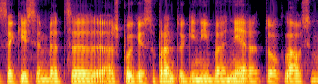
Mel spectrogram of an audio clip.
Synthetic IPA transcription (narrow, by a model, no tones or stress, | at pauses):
sɐkʲiːsʲɪmbʲɛt̪ɐ̰ʃpoːkʲɛɪsʊpɾɐnt̪ʊɡʲɪnʲiːbɐnʲeːɾɐt̪oːklˠɐʊsʲɪmː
